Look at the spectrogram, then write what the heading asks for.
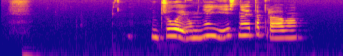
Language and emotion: Russian, neutral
